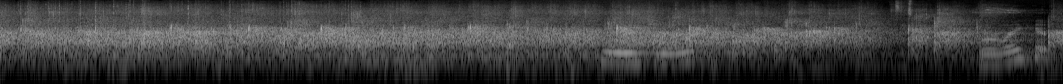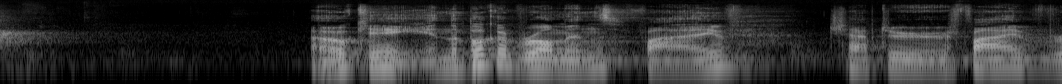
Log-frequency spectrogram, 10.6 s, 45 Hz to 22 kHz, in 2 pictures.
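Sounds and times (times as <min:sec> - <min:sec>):
crowd applauding: 0:00.0 - 0:05.6
speech: 0:03.1 - 0:03.7, 0:04.9 - 0:05.7, 0:06.9 - 0:10.6.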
